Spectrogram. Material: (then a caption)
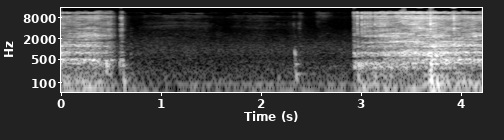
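Pine wood. Hollow pine box with its edge scraped by a steel beading scraper held in both hands, in repeated scrape strokes. A loud, broadband rasping scrape runs for about half a second, then drops into a quiet low hum with a couple of faint ticks before another long, bright rasping stroke starts near the three-second mark and continues to the end.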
